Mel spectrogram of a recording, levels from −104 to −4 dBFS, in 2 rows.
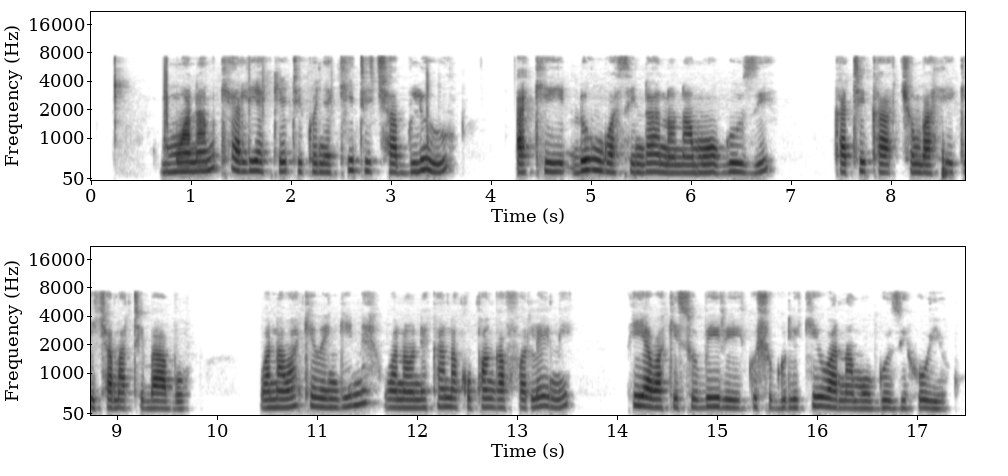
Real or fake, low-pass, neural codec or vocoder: fake; 7.2 kHz; vocoder, 44.1 kHz, 128 mel bands every 256 samples, BigVGAN v2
